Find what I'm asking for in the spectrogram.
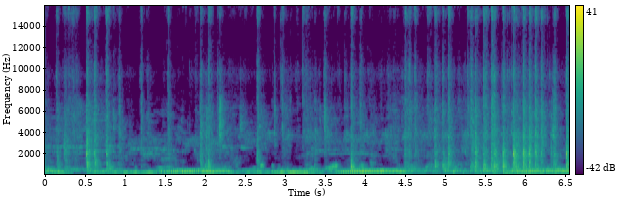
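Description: Pigeons released in the morning and fed coo together continuously in a loud, close chorus of overlapping rolling calls, with light clattering and rustling mixed in.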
